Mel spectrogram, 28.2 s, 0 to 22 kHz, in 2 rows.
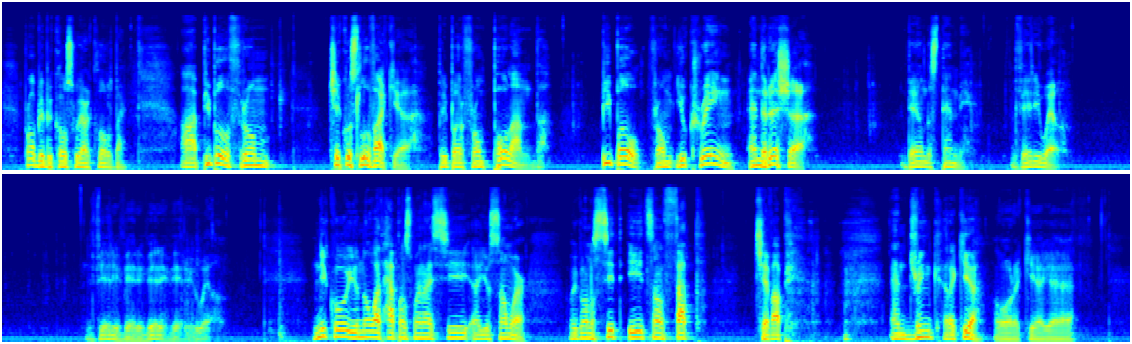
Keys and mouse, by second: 0.9-2.8 shift+right drag, 2.8-9.6 alt+shift+drag, 9.6 right click, 10.7 right click, 11.5 right click, 11.7 right click, 11.9 right click, 13.0-14.5 right drag, 14.5-28.2 alt+drag.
